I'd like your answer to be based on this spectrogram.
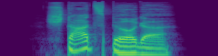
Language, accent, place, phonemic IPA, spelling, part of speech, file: German, Germany, Berlin, /ˈʃtaːtsˌbʏʁɡɐ/, Staatsbürger, noun, De-Staatsbürger.ogg
- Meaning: citizen (legal member of a state) (male or unspecified)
